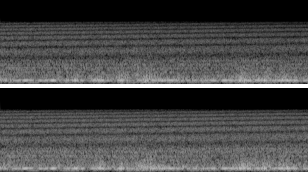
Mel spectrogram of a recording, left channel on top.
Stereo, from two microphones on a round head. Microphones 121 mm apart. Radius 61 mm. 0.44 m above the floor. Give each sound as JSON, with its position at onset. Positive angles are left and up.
{"t": 0.0, "sound": "a drone", "side_deg": -5}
